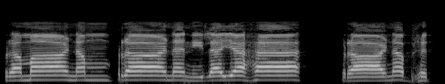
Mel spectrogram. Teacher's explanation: note pranabhrit, bha is mahaprana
